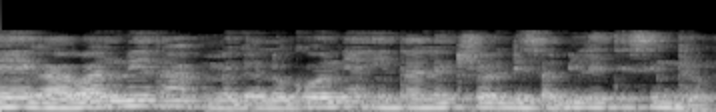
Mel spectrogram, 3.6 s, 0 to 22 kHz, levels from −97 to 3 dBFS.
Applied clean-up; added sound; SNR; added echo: none; none; none; reverberation time 0.3 s.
